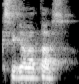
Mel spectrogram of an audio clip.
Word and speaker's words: Xygalatas: It's not easy. It's Xygalatas.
